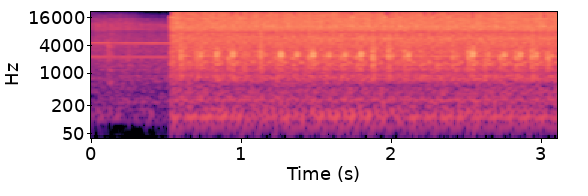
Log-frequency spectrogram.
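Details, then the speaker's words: Tata Ace diesel at idle, alternator (dynamo) with vacuum pump refitted: light uneven ticking rattle about three times a second from the pump; play in the alternator vacuum pump. "இப்ப sound வரும் பாருங்க. வருதுங்களா இந்த sound பாத்தீங்கன்னா இந்த பம்ப்ல இருந்து"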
